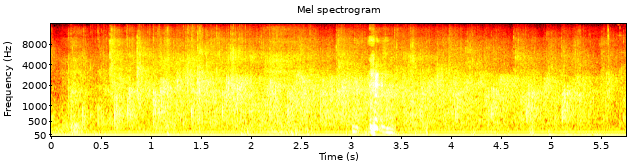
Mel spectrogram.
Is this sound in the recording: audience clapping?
yes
